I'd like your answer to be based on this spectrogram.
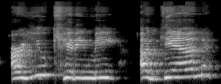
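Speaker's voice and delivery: the wife snaps in disbelief at the neighbor passing again; exasperated. Retold or imitated. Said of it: "Just exactly like that".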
